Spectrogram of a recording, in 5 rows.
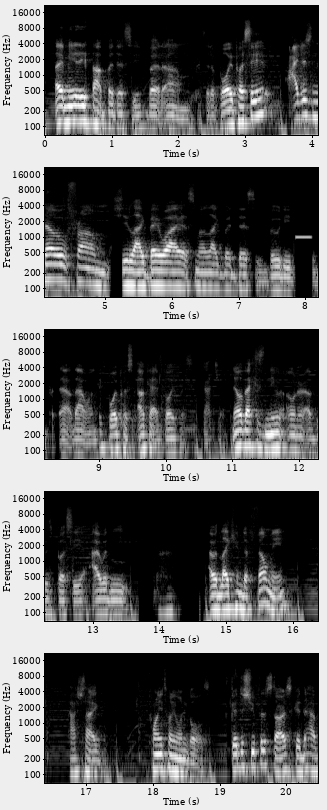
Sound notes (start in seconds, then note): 7.8 beep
